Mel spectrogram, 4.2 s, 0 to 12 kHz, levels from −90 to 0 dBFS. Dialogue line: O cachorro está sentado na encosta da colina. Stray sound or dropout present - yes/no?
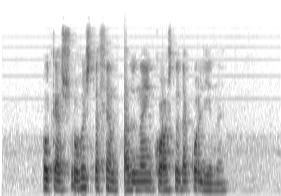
yes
